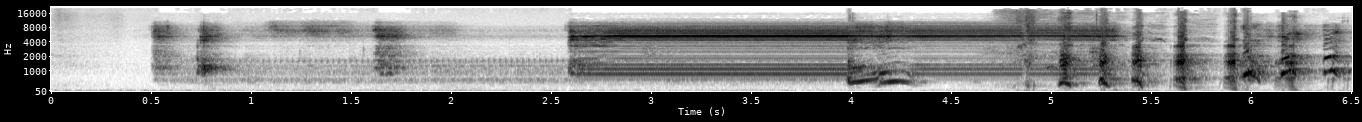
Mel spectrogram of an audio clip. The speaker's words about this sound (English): Ooh. Was that your dryer? Clothes ready. Big laundry. Doing laundry at what time is it? 11 o'clock at night. 11:30.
